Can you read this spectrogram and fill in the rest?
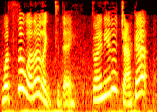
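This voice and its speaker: High, animated, oblivious woman played by an actress. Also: fast talker, full character voice. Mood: clueless. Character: oblivious woman who trusts her phone over her eyes. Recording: loud car and rain noise.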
